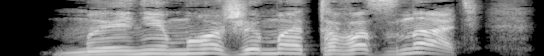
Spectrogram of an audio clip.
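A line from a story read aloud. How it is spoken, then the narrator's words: Shouting. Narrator (Russian): крикнул Тай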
